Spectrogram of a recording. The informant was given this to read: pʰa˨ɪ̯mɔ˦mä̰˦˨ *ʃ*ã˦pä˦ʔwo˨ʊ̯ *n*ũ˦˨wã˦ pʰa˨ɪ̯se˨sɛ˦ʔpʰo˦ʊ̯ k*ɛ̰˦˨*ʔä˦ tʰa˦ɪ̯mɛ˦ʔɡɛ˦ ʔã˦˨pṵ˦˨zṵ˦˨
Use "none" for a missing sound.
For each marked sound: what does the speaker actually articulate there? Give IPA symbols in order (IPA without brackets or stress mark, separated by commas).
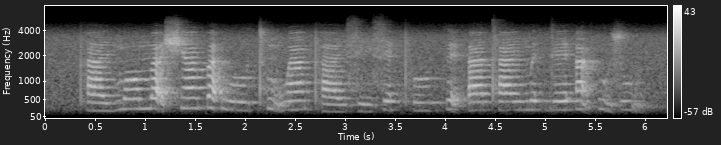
ʃ, tʰ, ɛ̰˦˨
